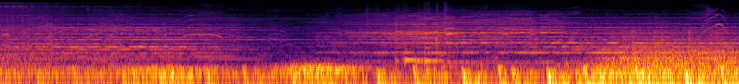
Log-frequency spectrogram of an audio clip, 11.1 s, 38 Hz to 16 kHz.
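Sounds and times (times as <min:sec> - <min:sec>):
ominous film score: 0:00.0 - 0:11.0
deep rumble: 0:00.1 - 0:11.0.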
